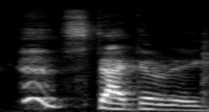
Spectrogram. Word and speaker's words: staggering: staggering, yeah, with the hard g.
